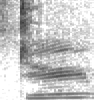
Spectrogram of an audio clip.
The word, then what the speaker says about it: Dhu: D-H-U, Do, that's what I believe.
